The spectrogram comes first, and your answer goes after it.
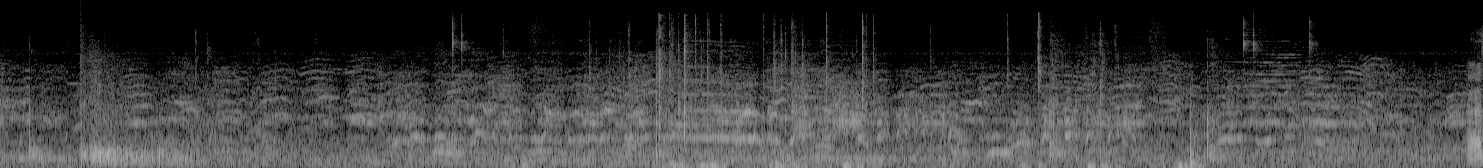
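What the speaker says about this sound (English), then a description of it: "That's tear gas, that first one." Tear gas canisters fired at a street protest, sharp bangs and pops among a loud, chaotic crowd with shouting and running, sustained near and busy throughout.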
